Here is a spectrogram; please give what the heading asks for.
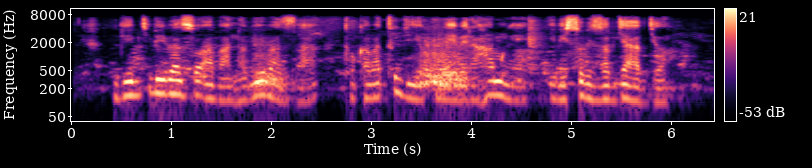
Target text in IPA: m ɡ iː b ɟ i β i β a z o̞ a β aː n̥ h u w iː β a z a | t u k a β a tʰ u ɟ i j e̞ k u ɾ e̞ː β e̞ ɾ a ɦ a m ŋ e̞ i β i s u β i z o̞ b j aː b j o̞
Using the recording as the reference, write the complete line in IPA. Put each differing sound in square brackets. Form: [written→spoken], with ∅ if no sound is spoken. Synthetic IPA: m ɡ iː b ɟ i β i β a z o̞ a β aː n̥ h u [w→β] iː β a z a | t u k a β a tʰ u ɟ i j e̞ k u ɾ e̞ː β e̞ ɾ a ɦ a m ŋ e̞ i β i s u β i z o̞ b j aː b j o̞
